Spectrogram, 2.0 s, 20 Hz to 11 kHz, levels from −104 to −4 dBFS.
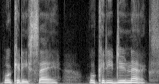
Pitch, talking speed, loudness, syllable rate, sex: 215 Hz, 270 wpm, -15 LUFS, 5.4 syllables/s, female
